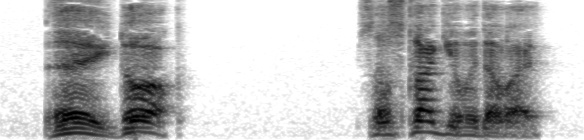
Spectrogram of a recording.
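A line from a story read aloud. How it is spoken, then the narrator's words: Hoarse. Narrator (Russian): хрипло сказал Тайкус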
